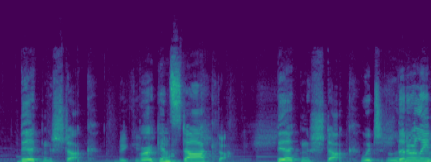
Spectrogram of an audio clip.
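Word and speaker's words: Birkenstock: English speakers usually say burkenstock in German we say bstock bstock bstock which literally the S is basically sh translates to Birch stick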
